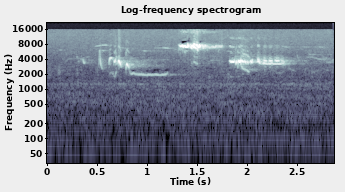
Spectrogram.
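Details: European robin song phrase of varied high notes: a sweet sliding whistle, a thin very high squeak, then a fast tinkling trill, crisp and close with little background noise.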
